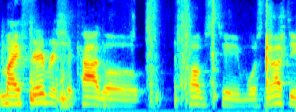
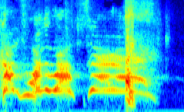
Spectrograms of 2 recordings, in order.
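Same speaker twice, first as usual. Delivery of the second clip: very high, loud, swooping hollered yell; 6 dB louder than usual. Speaker, chased by the bartender over an unpaid tab, retells yelling back. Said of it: "And I'm yelling back".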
